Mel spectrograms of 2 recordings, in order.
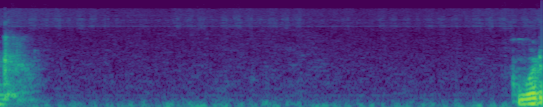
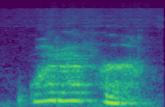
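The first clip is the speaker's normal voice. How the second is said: "Whatever." pitched much higher and softer, falling off; dismissive whatever; 9 semitones higher, 5 dB quieter than usual. Pretend. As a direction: toss "Whatever." up high and let it drop softly. Repeats the word to contrast.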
